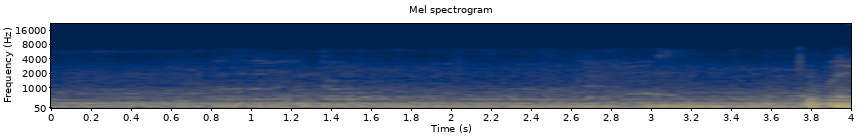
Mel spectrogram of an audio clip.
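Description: Steady cabin noise of a car driving on a wet highway: a low engine and road drone with tyre hiss.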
